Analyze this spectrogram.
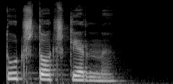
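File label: "тутш-тотшкерны", Komi, female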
